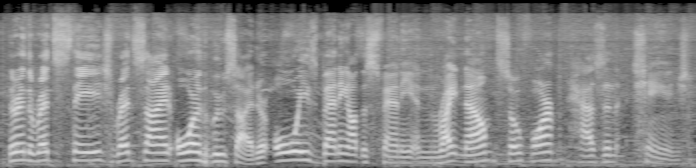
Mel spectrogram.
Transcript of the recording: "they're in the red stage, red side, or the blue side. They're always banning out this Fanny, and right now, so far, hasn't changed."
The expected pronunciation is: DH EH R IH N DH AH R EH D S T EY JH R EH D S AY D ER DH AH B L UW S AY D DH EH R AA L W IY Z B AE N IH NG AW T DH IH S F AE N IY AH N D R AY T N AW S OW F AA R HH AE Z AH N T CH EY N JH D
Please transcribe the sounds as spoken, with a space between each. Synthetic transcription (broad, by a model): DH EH R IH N DH AH R EH D S T EY JH R EH D S AY D ER DH AH B L UW S AY D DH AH R AA L W IY Z B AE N IH NG AW T DH IH S P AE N IY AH N R AY T N AW S OW F AA R HH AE Z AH N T CH EY N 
